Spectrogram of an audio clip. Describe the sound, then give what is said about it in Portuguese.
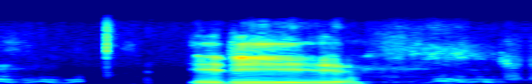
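A dog lets out a single loud, drawn-out cry lasting under a second, breaking into a man's speech, which resumes quietly right after. “desculpa pelo cachorro.”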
